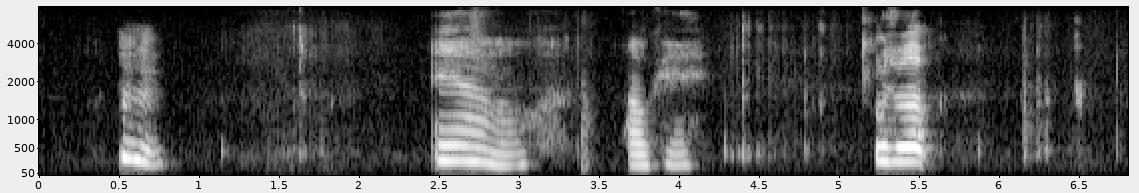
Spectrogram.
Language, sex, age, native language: Icelandic, female, 10, Icelandic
